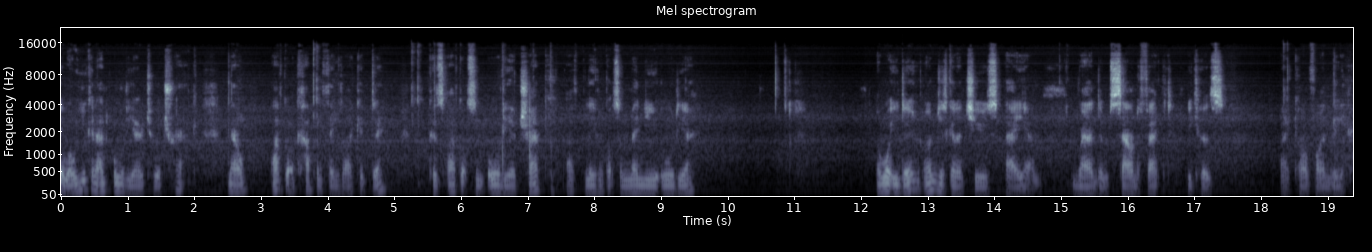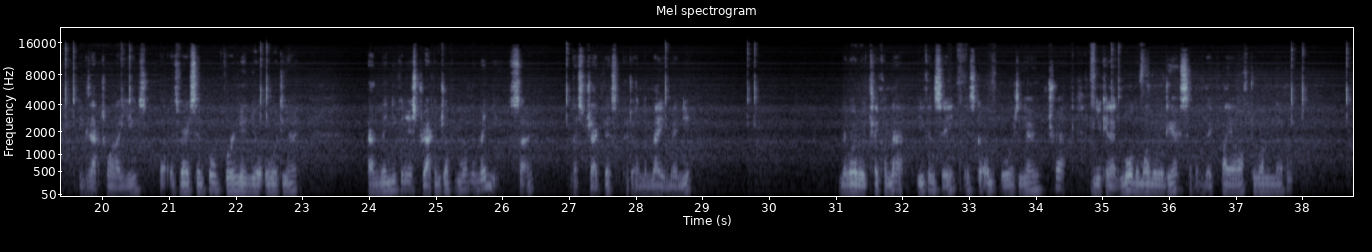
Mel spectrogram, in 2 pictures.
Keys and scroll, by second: 8.5 m.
